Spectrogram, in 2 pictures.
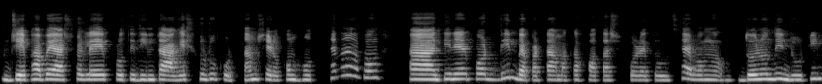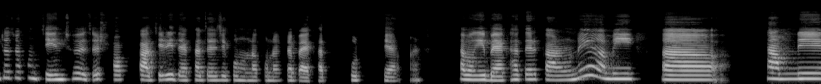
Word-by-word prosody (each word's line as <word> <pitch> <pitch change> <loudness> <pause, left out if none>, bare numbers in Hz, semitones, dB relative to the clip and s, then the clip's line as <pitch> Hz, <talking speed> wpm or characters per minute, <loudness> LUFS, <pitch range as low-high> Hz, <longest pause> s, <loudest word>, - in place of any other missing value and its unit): যেভাবে 230 +2 +5
আসলে 225 +1 0 0.2
প্রতিদিনটা 220 0 0
আগে 210 +1 -1
শুরু 240 0 -4
করতাম 205 +1 -4
সেরকম 225 -1 -1
হচ্ছে 220 +6 -7
না 425 - -5
এবং 315 -2 -5 0.4
অ্যা 235 0 +7 0.2
দিনের 245 0 +3
পর 250 0 -1 0.2
দিন 310 - -2
ব্যাপারটা 205 0 -1
আমাকে 205 +1 -7
হতাশ 200 0 -6
করে 205 -1 -5
তুলছে 195 +4 -7
এবং 220 -1 -4 0.4
দৈনন্দিন 240 +2 +4
রুটিনটা 260 +7 -3
যখন 295 0 -8
চেঞ্জ 225 0 +2
হয়ে 250 -3 -2
যায় 230 +3 -5
সব 215 0 -4 0.2
কাজেরই 210 +3 +1
দেখা 195 +1 -3
যায় 195 0 -3
যে - - -4
কোনো 195 -2 -6
না 180 - -4
কোনো 185 -1 -9
একটা 185 0 -6
ব্যাঘাত 160 0 -2 0.2
ঘটছে 195 -2 -10
আমার। - - -18 0.4
এবং 220 -1 +2
এই - - +2
ব্যাঘাতের 225 +5 0
কারণে 210 - -1 0.2
আমি 255 -1 +3 0.5
আ - - +8 1.0
সামনে 255 0 +3
220 Hz, 165 wpm, -21 LUFS, 200-240 Hz, 1.0 s, আ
